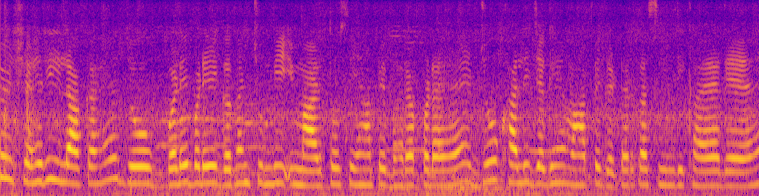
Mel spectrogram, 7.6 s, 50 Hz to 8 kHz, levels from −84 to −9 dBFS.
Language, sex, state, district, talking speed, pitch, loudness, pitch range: Hindi, female, Chhattisgarh, Raipur, 205 wpm, 240 Hz, -20 LUFS, 225-255 Hz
